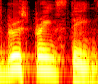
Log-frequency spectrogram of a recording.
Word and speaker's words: Bruce Springsteen: No digo Bruce Spring, Bruce Spring, Bruce Spring. Digo Bruce Spring, Bruce Spring. La C de Bruce se enlaza con la S de Spring. Bruce Springsteen. Is Bruce Springsteen still popular in the United States?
